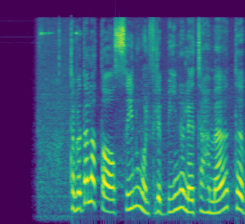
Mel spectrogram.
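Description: A young woman speaks clearly and steadily into a microphone.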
